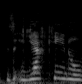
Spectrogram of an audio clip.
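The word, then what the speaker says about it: Joaquin: final one and I never know how to pronounce his name is it yakin or wacky in Phoenix um I'd say wacky yeah okay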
